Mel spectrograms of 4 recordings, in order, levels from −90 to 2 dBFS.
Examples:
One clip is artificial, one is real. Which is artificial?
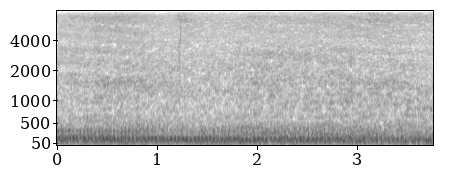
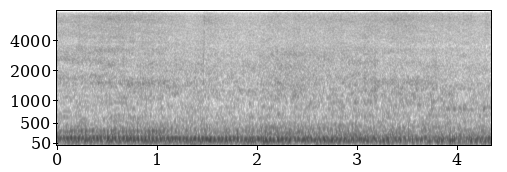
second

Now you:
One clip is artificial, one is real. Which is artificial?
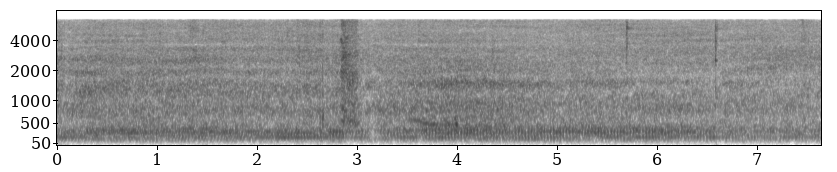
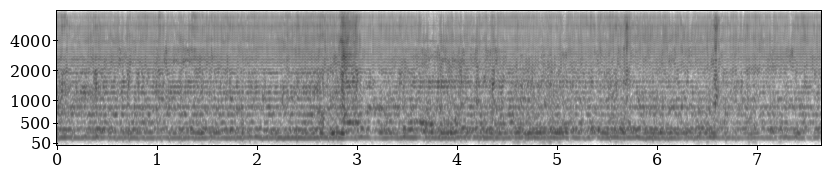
second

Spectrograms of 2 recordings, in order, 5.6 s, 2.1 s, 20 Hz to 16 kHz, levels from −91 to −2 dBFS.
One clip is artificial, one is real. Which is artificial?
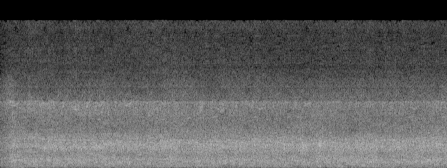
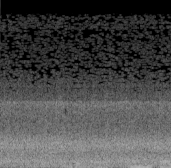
first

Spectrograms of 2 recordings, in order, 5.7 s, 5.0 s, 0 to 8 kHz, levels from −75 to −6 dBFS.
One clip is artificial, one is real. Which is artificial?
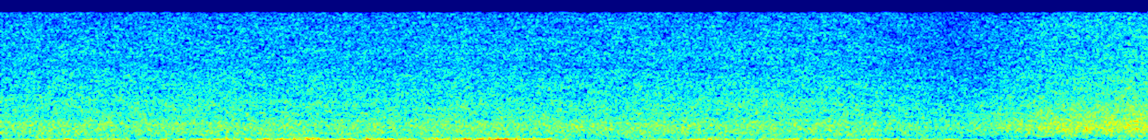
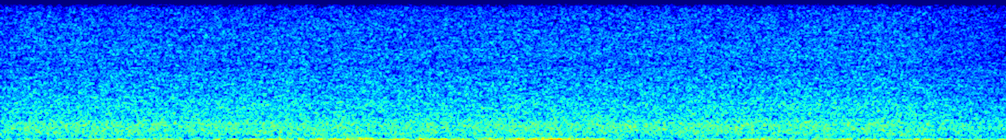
first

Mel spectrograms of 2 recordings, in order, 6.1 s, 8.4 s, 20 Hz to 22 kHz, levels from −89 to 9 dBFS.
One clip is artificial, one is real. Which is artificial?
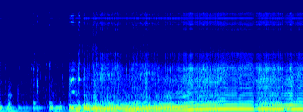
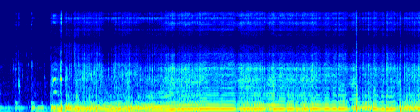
second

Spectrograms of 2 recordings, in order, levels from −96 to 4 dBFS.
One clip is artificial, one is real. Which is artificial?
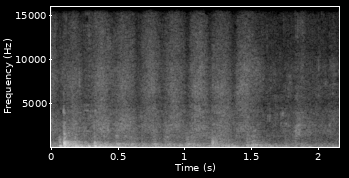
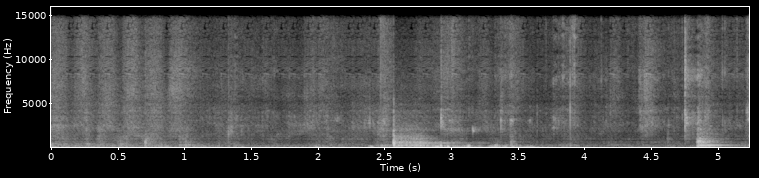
second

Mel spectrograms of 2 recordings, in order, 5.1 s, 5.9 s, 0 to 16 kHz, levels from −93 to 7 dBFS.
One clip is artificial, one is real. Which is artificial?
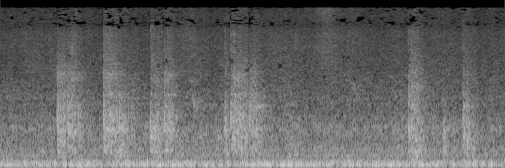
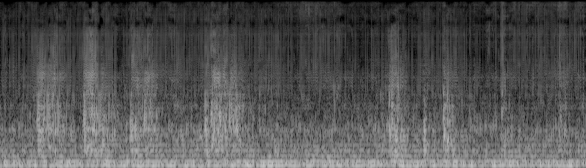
second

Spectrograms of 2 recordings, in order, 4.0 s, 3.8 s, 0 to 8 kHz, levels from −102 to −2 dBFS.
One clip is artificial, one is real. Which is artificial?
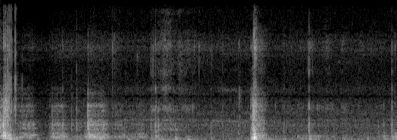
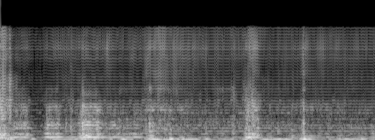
second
